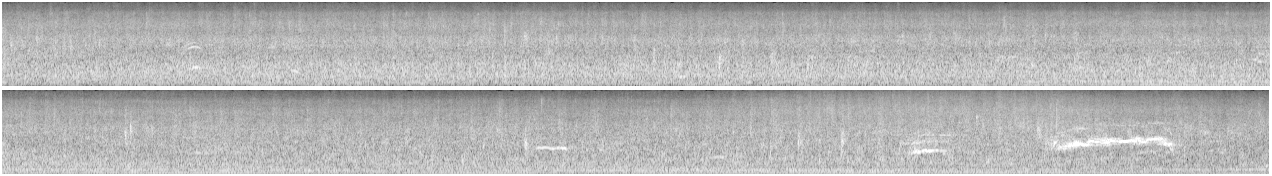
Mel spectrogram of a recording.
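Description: Steady rain falling, an even hiss of drops on surfaces, with a brief faint voice near the end.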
